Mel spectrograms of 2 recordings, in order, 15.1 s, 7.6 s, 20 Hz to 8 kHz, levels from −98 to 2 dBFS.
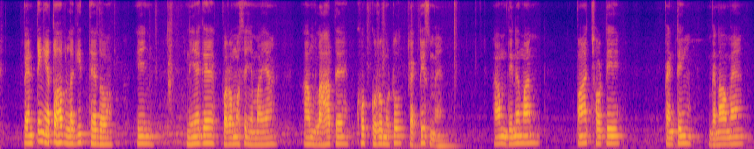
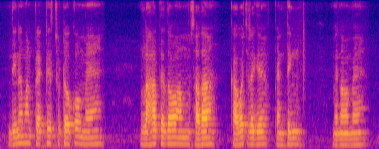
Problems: none marked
